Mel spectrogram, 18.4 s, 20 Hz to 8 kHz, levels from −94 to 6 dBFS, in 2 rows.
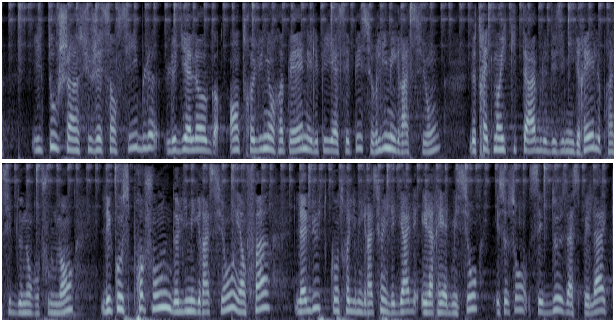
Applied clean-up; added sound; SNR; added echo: none; Tambourine; 12 dB; none.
